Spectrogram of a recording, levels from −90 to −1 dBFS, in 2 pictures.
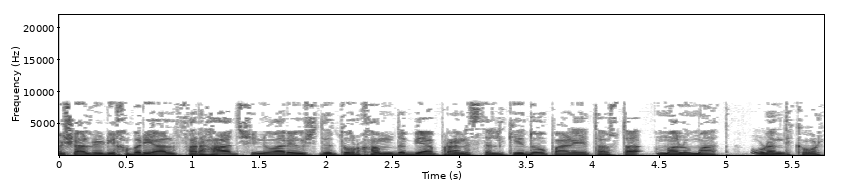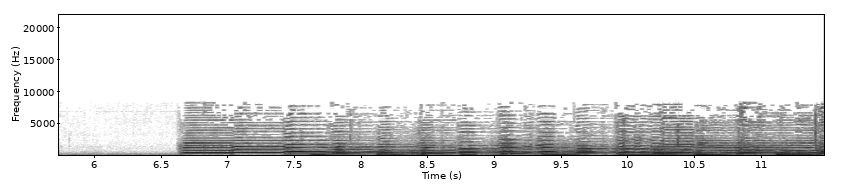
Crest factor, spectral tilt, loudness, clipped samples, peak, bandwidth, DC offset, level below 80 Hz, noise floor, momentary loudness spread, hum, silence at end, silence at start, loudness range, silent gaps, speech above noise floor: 14 dB; -6.5 dB/octave; -19 LUFS; under 0.1%; -6 dBFS; 8.8 kHz; under 0.1%; -48 dBFS; -48 dBFS; 5 LU; none; 0 s; 0 s; 2 LU; none; 30 dB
